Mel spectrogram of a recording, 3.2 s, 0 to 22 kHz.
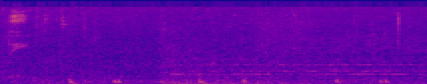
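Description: Low, muffled heartbeat pulsing in The Witcher 2, paired thumps recurring at an even pace over a quiet background hum, with no speech.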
